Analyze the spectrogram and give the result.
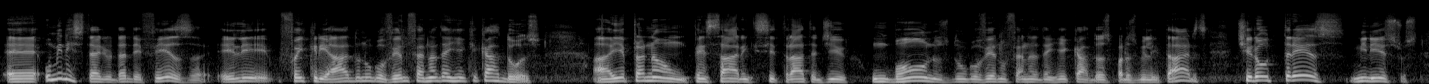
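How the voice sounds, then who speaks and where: A man giving political commentary in a measured, explanatory way, with hesitant fillers. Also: medium pitch, a little mellow.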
